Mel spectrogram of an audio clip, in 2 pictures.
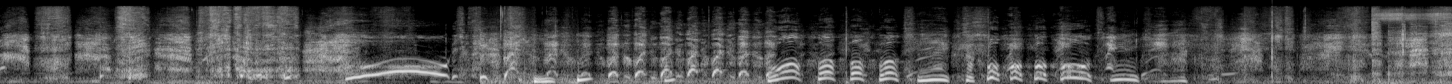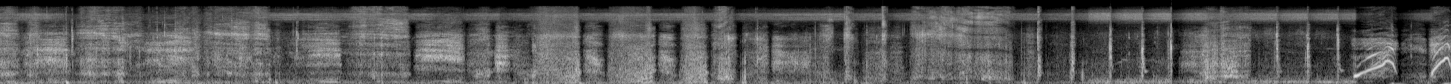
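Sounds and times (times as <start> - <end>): breathing: 0.0 - 2.2, 2.9 - 3.5, 11.4 - 22.9
steady high-pitched hiss: 0.0 - 29.0
wet chewing and lip-smacking: 4.6 - 28.0.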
